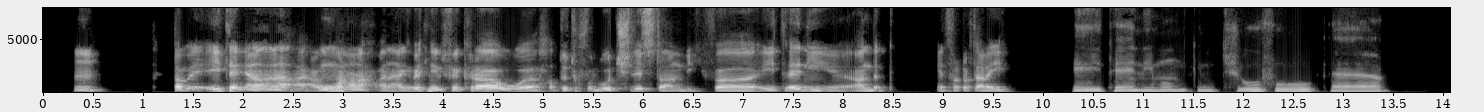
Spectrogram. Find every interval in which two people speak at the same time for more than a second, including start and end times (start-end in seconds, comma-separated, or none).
none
